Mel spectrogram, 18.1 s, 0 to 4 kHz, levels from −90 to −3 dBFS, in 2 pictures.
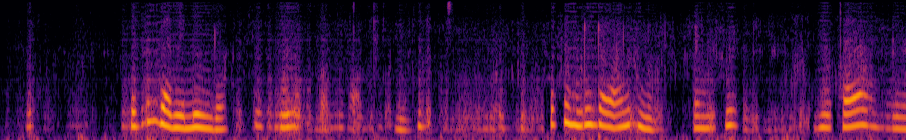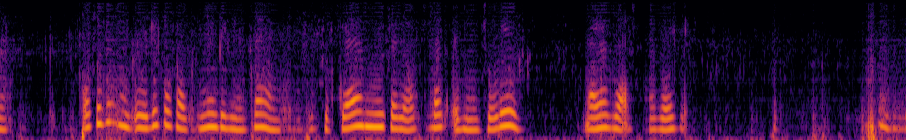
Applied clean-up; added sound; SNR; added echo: neural separator model SepFormer WHAMR!.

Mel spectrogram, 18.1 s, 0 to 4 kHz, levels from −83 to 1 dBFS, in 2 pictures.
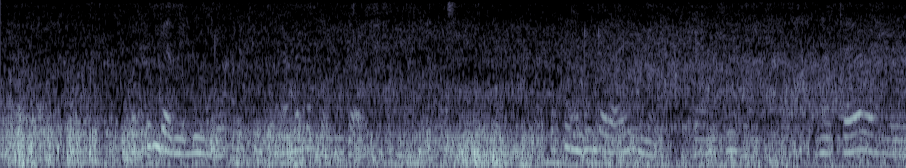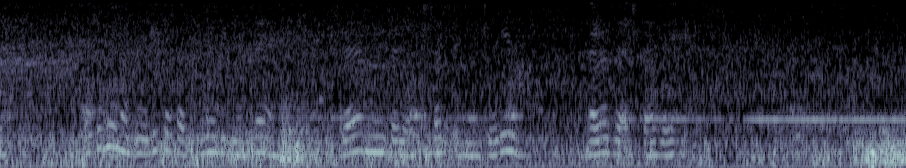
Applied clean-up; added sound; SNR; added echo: none; Thunder; -4 dB; reverberation time 0.4 s.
